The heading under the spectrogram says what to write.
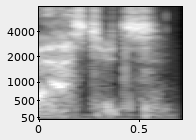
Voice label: reaction negative, voice; gambler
